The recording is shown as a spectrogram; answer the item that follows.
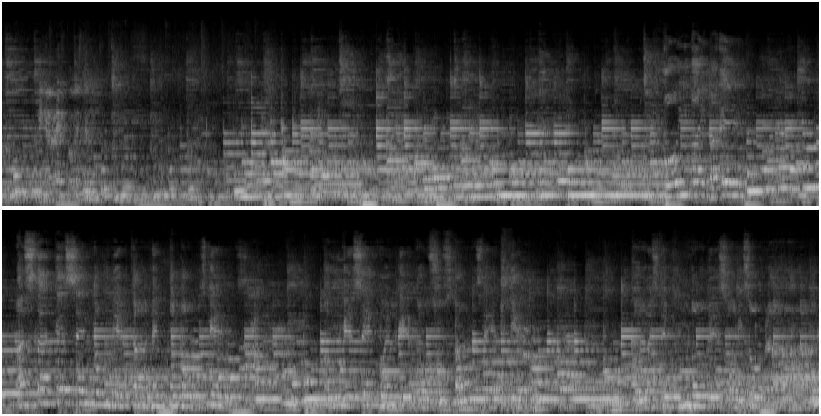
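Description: Live acoustic band of guitars and accordion playing a song, growing louder about four and a half seconds in.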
